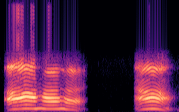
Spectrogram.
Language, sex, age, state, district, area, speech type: Assamese, female, 45-60, Assam, Jorhat, urban, conversation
